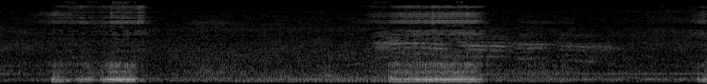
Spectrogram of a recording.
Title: Suara ngorok terdengar jelas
